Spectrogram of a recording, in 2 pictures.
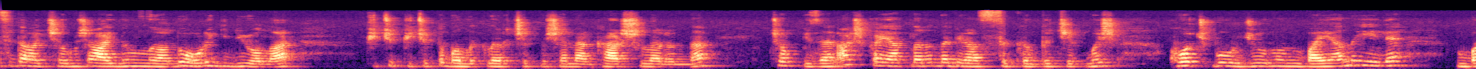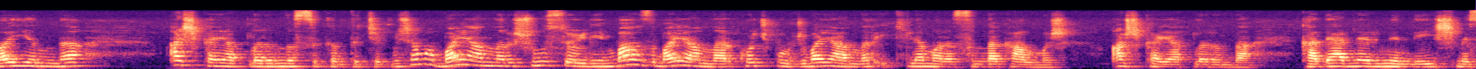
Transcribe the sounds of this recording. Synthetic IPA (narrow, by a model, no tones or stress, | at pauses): sid̪ɛːt͡ʃʰɯlˠmɯʃ̬ajd̪ɯnlˠɯad̪o̞ːɾuɟid̪ijo̞lˠaɾ̥ | cʰyt͡ʃʰyc̚ʲːyt͡ʃʰyc̚t̪ʲɛbalˠɯklˠaɾɯt͡ʃʰɯkmɯʃhemænkʰaɾʃɯlˠaɾɯnd̪a | t͡ʃʰo̞k̚ɟyzælʲʔaʃkʰajat̪lˠaɾɯnd̪abiɾazsɯkʰɯnt̪ʰɯt͡ʃʰɯkmɯʃ | kʰo̞t͡ʃbuɾd͡ʒununbajanɯilʲɛ | bajɯnd̪a | aʃkʰajat̪lˠaɾɯnd̪asɯkʰɯnt̪ʰɯt͡ʃʰɯkmɯʃamabajanlˠaɾɯʃunusø̞jlʲe̞jimbaːzɯbajanlˠaɾkʰo̞t͡ʃbuɾd͡ʒubajanlˠaɾɯ̰icʰilʲamaɾasɯnd̪akʰalˠmɯʃ | aʃkʰajat̪lˠaɾɯnd̪a | kʰad̪æɾlʲe̞ɾinind̪e̞jiʃmes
